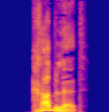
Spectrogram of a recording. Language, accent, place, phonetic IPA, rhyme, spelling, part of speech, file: German, Germany, Berlin, [ˈkʁablət], -ablət, krabblet, verb, De-krabblet.ogg
- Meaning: second-person plural subjunctive I of krabbeln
